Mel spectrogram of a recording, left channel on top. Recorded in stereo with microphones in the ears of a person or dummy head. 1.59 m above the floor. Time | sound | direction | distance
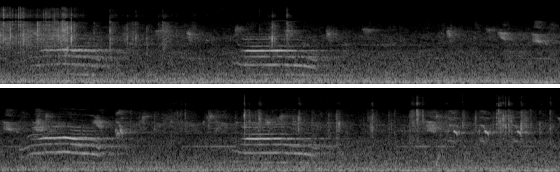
0.2 | a cat meowing | 65° right (ahead or behind) | 4.5 m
